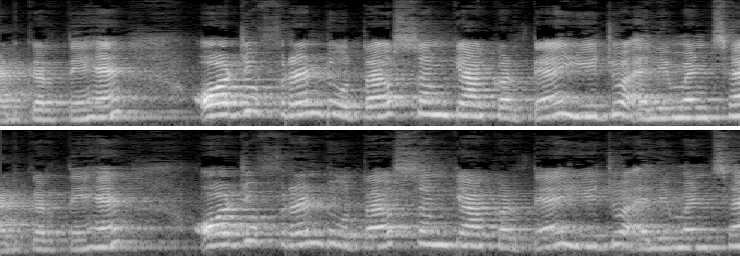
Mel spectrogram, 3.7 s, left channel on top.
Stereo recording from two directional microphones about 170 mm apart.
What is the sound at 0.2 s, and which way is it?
A woman's voice, 40° left (ahead or behind).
